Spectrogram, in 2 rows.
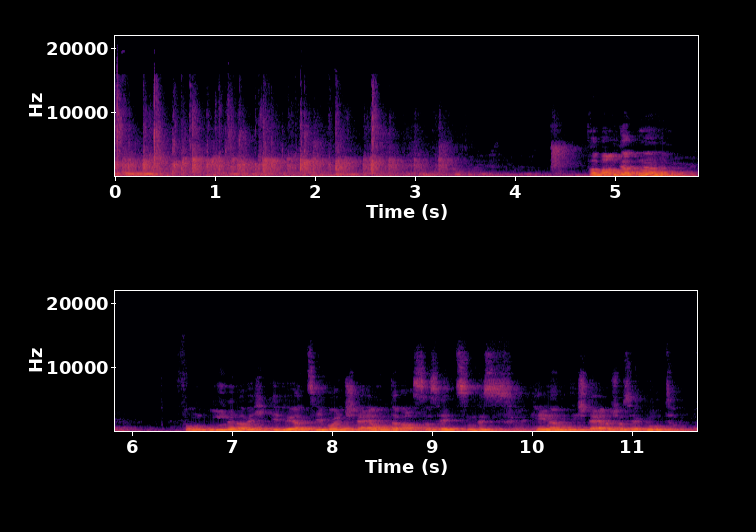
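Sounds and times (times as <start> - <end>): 
audience applause: 0.0 - 3.7
speech: 4.8 - 5.8, 6.5 - 11.6.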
